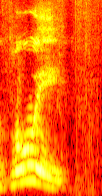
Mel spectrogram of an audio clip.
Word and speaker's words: buoy: am i wrong a buoy oh a boy i thought he said the boy that's how they're pronounced they're boys because they're buoyant isn't you don't say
